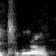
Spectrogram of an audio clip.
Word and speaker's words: Turo: Well, I originally had started with Turo. Turo, Oh, that's how you uh, pronounce it. Yeah, Turo.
